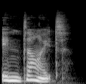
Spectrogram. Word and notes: indict: British English

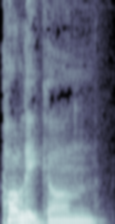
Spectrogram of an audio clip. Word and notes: polygon: British English

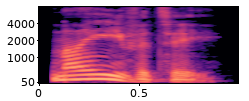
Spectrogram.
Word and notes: naivety: British English

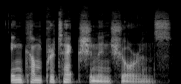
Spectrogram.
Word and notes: income protection insurance: British English

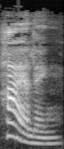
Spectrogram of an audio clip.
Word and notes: hireling: British English

